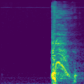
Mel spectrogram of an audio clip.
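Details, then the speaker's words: Cough from an adult speaker who says they are unwell: a single abrupt cough after silence, one sharp burst with a brief trailing sound. "Sorry खांसी है। तबीयत खराब है।"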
